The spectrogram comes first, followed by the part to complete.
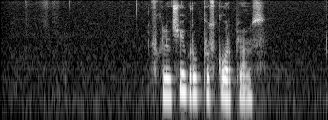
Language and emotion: Russian, neutral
